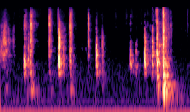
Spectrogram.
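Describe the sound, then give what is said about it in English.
The door of a shack on the outskirts of Northfield, Minnesota, being opened for arriving men, heard as a string of sharp, irregular clicks and knocks like a latch and bolt rattling, ending in a slightly heavier thud. No voices. “All right, Bob, open the door for them.”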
